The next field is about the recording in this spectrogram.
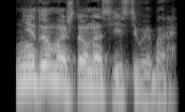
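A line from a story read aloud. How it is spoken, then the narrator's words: Sigh. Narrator (Russian): вздохнул Остряк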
